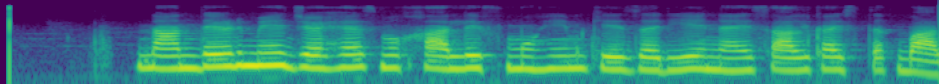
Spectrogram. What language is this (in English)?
Urdu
